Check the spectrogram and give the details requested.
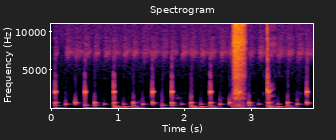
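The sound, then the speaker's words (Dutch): A sampled drum machine preset loop, slowed down so it sounds lower in pitch, with steady repeating hits, low thumps and tonal blips in a tight rhythm, plus one noisy crash-like burst near the end. No voices. “Die sampled dat loopje. Hij maakt het een beetje trager, waardoor het een beetje lager gaat klinken.”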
